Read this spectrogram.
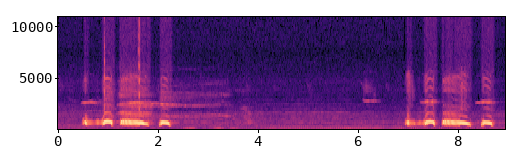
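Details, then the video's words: Decoy spotted dove cooing to prompt other doves to sing: two phrases of short hooked coos, a long drawn falling coo and a clipped end note, about six seconds apart with faint low background sounds between. "Tiếng chim cu gáy kích bổi nhanh nổi, cu gáy mồi luyện bổi hót theo"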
